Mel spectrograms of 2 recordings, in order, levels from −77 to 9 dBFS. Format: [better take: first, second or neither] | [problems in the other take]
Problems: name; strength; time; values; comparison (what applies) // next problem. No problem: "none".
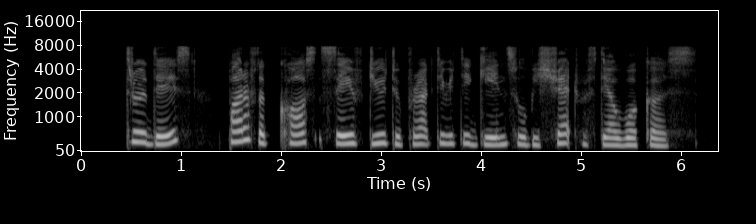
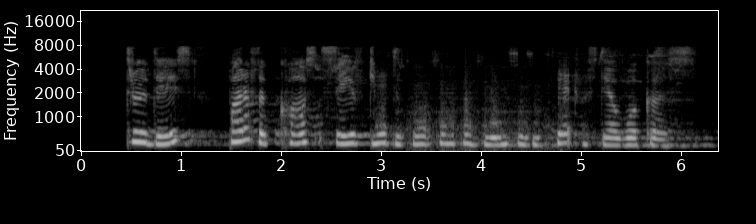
first | noise reduction (neural separator model SepFormer DNS4)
